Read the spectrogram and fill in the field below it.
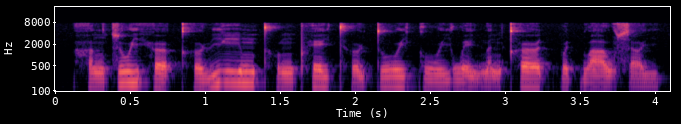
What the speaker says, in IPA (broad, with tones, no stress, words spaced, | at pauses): hɐ˨ŋt͡suː˥jhœː˨˩ kʰɵ˨˥ɥjiː˥m t̪ʰʊ˧ŋpʰe˥jt̪ʰɵ˨˩ɥ t̪uː˥jkuː˨˧jwe˨˩j n̪ɐ˨˩n kʰœː˥t̚pɵ˧t̚ waː˧wsɐ˨j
